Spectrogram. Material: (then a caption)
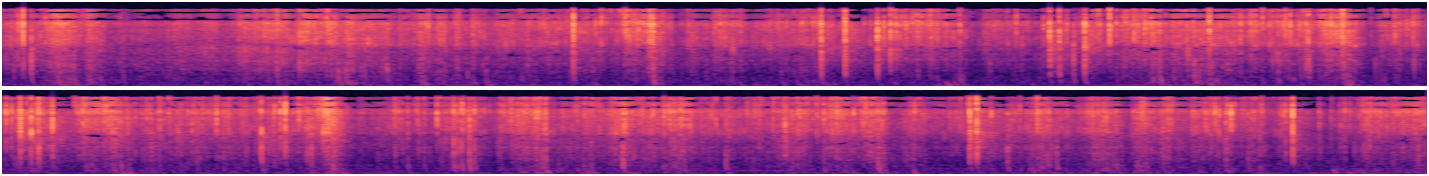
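Plastic. A hand-held sheet of clear plastic bubble wrap with air-filled bubbles is crumpled while the thumb and fingers squeeze and pop the bubbles. Steady bright crinkling runs throughout, punctuated by frequent sharp, short pops.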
